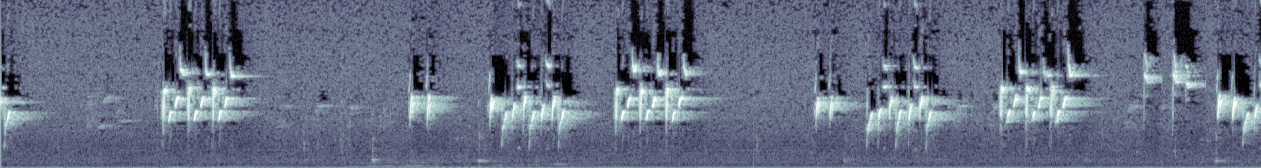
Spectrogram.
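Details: Educational European goldfinch song for training birds: repeated twittering bursts of rapid tinkling notes, each lasting about a second and followed by short breaks, with occasional single whistles.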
